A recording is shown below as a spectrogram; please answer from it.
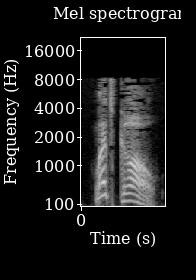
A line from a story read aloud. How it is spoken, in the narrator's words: he exclaimed all of a sudden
